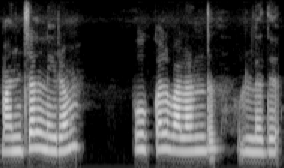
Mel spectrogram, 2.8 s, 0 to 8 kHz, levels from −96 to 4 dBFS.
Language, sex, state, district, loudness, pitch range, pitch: Tamil, female, Tamil Nadu, Nilgiris, -18 LUFS, 205-235 Hz, 215 Hz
